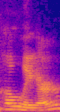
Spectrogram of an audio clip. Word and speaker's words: Hilaire: I am Hilaire Martin, the founder and creative visionary of Raleigh Founded. And if you forget how to say her name, it's like hilarious.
